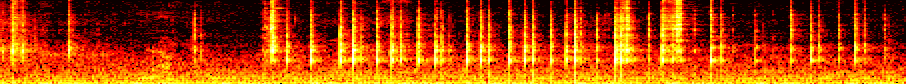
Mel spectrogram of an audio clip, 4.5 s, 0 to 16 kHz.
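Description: Fingernails tap on a fan-made circular metal button pin of the character Choso. Quick, bright clinking clicks ring with a metallic, coin-like tone near 1 kHz, in a dense run of light taps that start sparse and then speed up.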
